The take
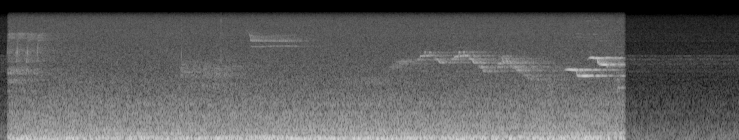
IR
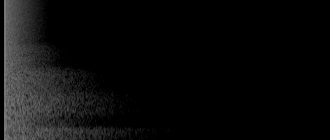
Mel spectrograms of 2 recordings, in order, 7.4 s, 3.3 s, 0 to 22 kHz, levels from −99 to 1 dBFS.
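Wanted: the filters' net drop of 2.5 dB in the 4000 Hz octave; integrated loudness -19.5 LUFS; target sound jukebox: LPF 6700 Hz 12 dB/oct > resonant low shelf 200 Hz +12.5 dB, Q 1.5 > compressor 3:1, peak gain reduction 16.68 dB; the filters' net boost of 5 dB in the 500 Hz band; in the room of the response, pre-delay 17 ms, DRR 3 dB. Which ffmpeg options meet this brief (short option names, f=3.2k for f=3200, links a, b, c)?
-filter_complex "[0:a]equalizer=f=500:t=o:g=8.5,equalizer=f=4k:t=o:g=-3,asplit=2[a][b];[1:a]atrim=start_sample=2205,adelay=17[c];[b][c]afir=irnorm=-1:irlink=0,volume=-5.5dB[d];[a][d]amix=inputs=2:normalize=0,lowpass=6.7k,lowshelf=f=200:t=q:w=1.5:g=12.5,acompressor=threshold=-24dB:ratio=3,volume=5.5dB"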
